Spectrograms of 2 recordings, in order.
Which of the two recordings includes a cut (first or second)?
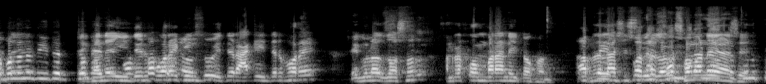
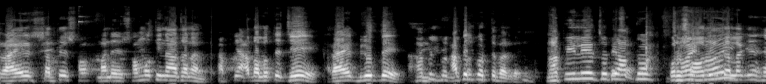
second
